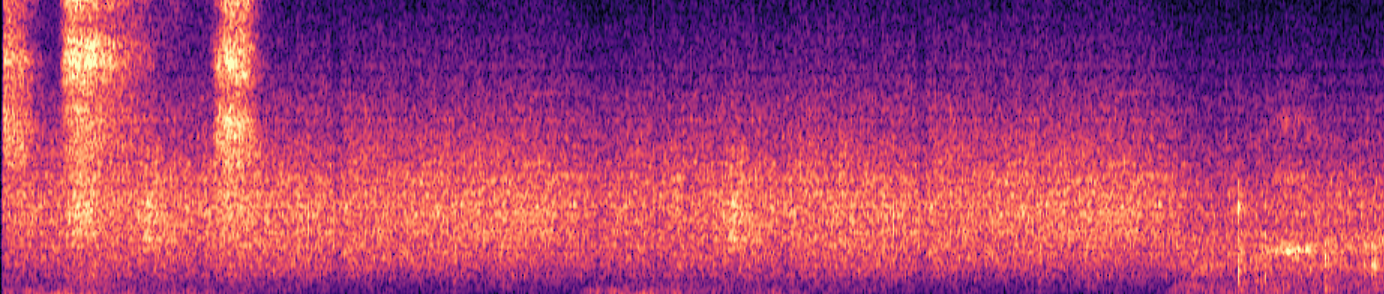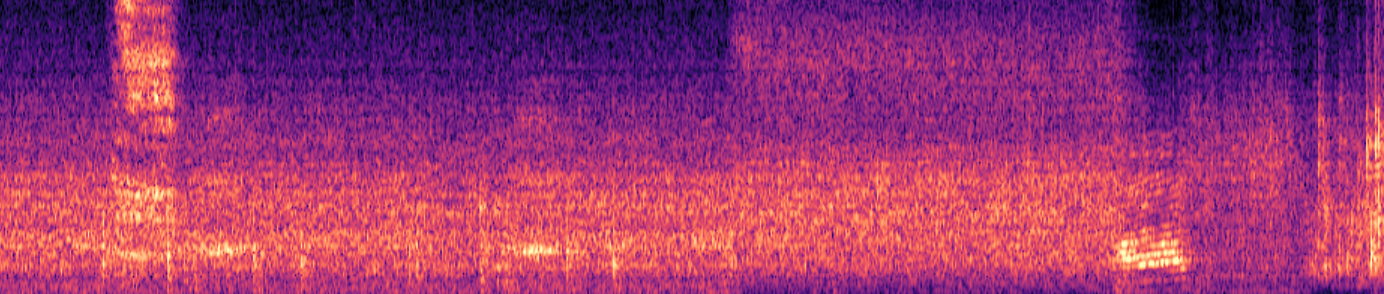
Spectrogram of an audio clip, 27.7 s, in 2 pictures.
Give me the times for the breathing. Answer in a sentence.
You can hear the breathing from 0.0 to 2.6 s, from 14.8 to 15.8 s and from 24.9 to 25.4 s.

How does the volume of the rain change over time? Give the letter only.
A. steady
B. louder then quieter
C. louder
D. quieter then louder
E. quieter
A.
